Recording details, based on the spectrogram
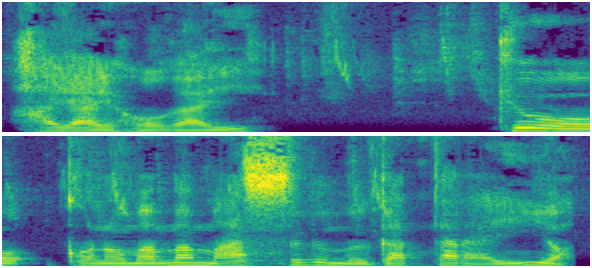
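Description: A man's voice: medium pitch, measured pace, darkish tone, lightly acted. A man acting as a kindly older forest guide in an audio drama, with folksy, reassuring speech. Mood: calm, reassuring.

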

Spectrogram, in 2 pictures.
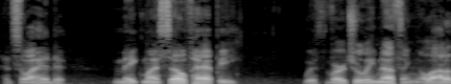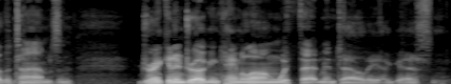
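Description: A man in his late forties talks through his own solo podcast in a low voice. He rambles and reflects, with plenty of fillers and restarts. The sound is close and dry, with no room echo. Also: fairly even intonation, normal speed, a little mellow. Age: 40s. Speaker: podcast host. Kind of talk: casual solo podcast monologue.

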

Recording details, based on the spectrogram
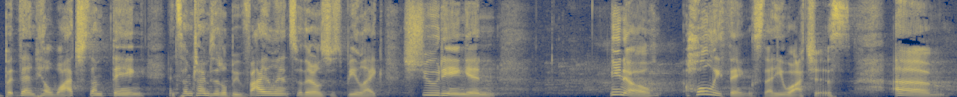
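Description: A young adult woman preaching a lively, excitable sermon to her congregation from a church stage. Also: lowish voice, unhurried. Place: large church auditorium. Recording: reverberant church hall.

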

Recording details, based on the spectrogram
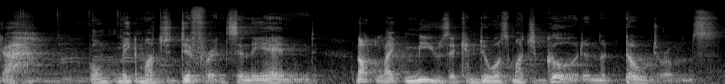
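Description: A man's voice: extremely low pitch, animated, takes it slowly, vocal fry, reverberant, in a large hall, soft background music, full character voice. A man voicing a gloomy old male sailor who drawls grim warnings about being stranded. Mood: glum. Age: older. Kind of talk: animated musical comedy.

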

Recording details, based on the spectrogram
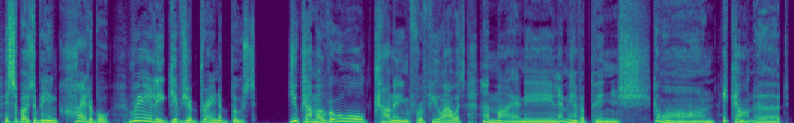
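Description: An excitable teenage schoolboy, put on by a man, keyed up high and bouncing around in pitch. He is eager and a touch whiny. The read is close and dry. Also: measured pace, dry recording.

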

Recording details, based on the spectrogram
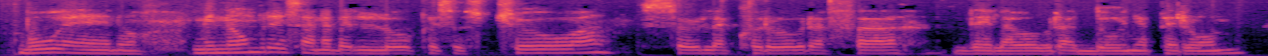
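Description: A woman's voice: lowish voice, poor audio. A woman from Belgium, speaking carefully as a guest choreographer on a radio program. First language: French. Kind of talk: radio interview.

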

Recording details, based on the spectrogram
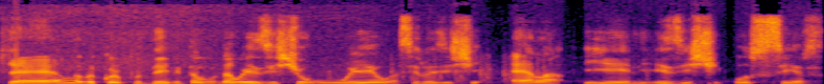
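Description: A man with a Brazilian accent hosting a casual podcast discussion, slangy and halting as he explains. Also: a little high, expressive, a little mellow, slightly rough. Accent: Brazilian Portuguese. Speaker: podcast host.

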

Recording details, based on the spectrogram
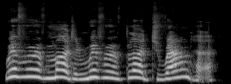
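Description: A woman voicing an enraged ogress who shouts commands in a storytale. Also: sits high, animated, slow pace, pitched above the performer's own voice. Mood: furious, commanding.

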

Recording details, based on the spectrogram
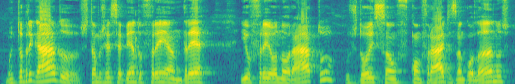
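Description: A man hosting a radio program, formal and announcing clearly. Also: fairly high pitch, expressive, a little slow, fairly bright tone. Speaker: radio host.

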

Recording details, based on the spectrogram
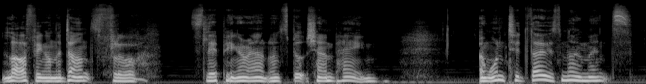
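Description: A woman's voice: deep voice, steady tone, a little mellow, no echo. Wistful, anguished mother over music. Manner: hesitant, emotional, halting. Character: wistful, anguished mother reviewing her memories. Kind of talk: naturalistic audio drama acting.

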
